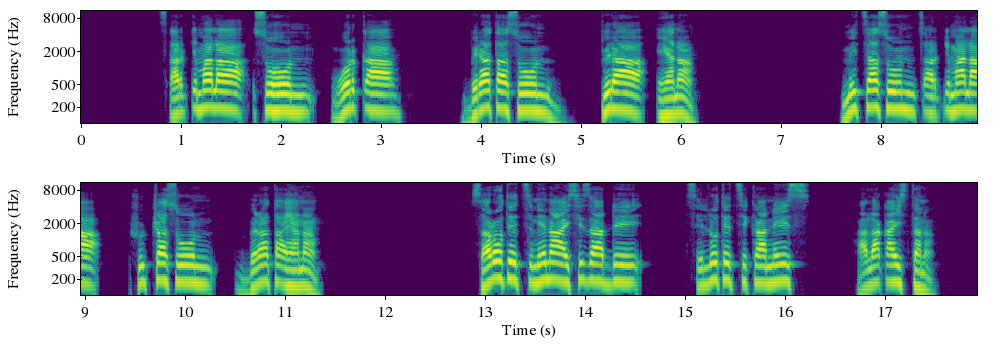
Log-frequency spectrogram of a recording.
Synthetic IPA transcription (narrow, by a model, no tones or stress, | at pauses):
t͡sʼɐɾkʼːɪmɐlɐsɔhɔnwɔɾkʼːaː | bɪɾɐt̪ɐsoːn | b̥ɪɾaːɛhɐnɐ | mɪt͡sːɐsoːnt͡sʼɐɾkʼːɪmɐlɐ | ʃʊt͡ʃːɐsoːn | bɪɾɐt̪ɐɛhɐnɐ | sɐɾɔt̪ɛt͡snɛnɐːjsːɪzaːd̪ːɛ | t͡sʼɪlːɔt̪ɛt͡sːɪkːɐne̞ːs | hɐ̰lɐkʼɐjst̪ːɐnɐ̰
